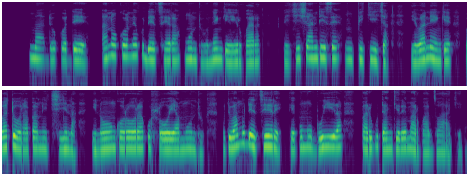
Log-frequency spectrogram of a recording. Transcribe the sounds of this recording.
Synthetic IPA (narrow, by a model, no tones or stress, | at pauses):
madʱo̞kodʱe̞ | ano̞ko̞nekuɗe̞t͡se̞ɾamuntʰuːne̞ŋɡe̞irwaɾa | ʋet͡ʃiʃandise̞mupikit͡ʃa | je̞ʋane̞ŋɡe̞ | ʋato̞ɾapamit͡ʃina | ino̞ːŋɡo̞ɾo̞ɾakuɬo̞jamuntʰukutiʋamuɗe̞t͡se̞ɾe̞ŋɡe̞kumubʱuiɾa | paɾikutaŋɡiɾe̞marwad͡zoa̰ːke̞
